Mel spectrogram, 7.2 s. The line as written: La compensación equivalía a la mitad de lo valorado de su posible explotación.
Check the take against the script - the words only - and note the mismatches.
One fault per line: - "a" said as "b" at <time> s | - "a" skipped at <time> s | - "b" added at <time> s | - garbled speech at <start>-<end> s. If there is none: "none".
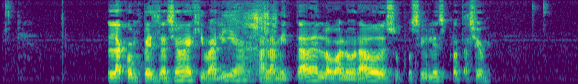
none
